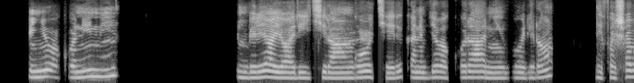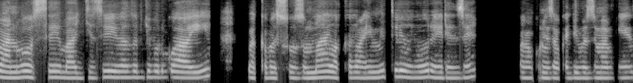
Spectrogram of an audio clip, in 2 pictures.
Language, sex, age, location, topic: Kinyarwanda, female, 18-24, Kigali, health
